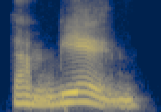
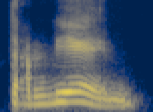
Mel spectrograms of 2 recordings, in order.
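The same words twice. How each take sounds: First: The stress is on the last syllable. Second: The stress is on the last syllable.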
